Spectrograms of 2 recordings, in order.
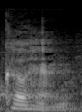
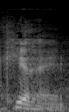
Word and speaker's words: Keohane: I actually only learnt just now that you don't pronounce the E. I've always said Bob Keohane or Cohane. And fortunately, in the emails, and he doesn't know that I didn't know you didn't pronounce the E, but it's Bob Cohan.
